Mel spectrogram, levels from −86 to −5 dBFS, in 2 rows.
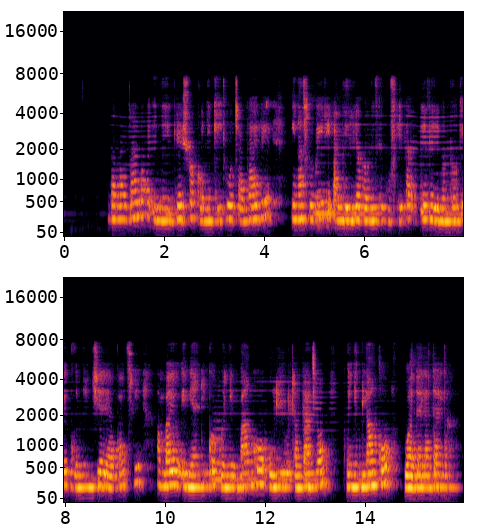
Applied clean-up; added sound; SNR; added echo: neural mask model DeepFilterNet 3.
